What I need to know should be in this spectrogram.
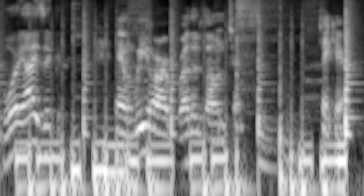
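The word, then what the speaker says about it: Bruthas: Brothers on Tennis.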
